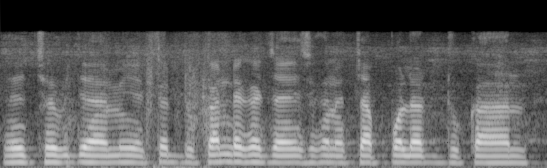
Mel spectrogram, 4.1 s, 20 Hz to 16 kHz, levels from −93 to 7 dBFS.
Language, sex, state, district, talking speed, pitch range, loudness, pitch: Bengali, male, Tripura, West Tripura, 160 wpm, 145-155 Hz, -15 LUFS, 150 Hz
